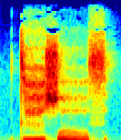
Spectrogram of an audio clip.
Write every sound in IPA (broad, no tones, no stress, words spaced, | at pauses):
tæ̤ʃɛːs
